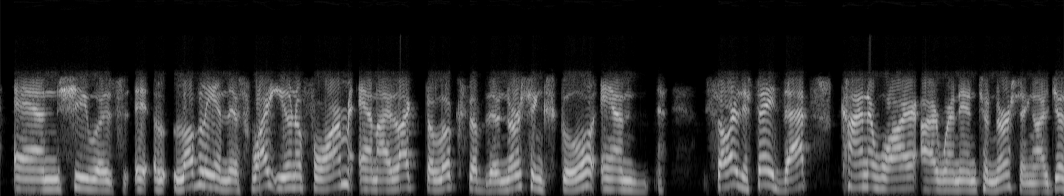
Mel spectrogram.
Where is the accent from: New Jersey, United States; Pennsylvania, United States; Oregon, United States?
Oregon, United States; also born or lived in Nampa / California; Well, I was born in Nampa, Idaho, and I grew up in spent some time in California in very little time, but I really grew up in Oregon.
